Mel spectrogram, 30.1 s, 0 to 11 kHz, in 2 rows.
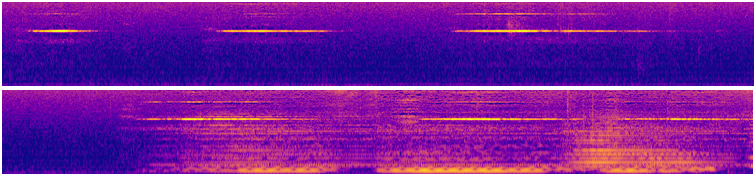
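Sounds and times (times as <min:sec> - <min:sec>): thin high held tone: 0:00.3 - 0:02.6, 0:04.0 - 0:07.2, 0:08.7 - 0:14.4, 0:17.4 - 0:30.0
violin high harmonic note: 0:17.4 - 0:30.0
string quartet sustained chord: 0:17.8 - 0:30.0.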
